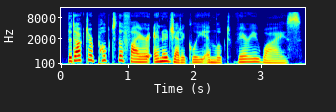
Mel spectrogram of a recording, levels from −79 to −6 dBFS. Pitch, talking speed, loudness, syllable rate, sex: 190 Hz, 165 wpm, -20 LUFS, 5.6 syllables/s, female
